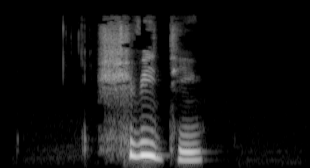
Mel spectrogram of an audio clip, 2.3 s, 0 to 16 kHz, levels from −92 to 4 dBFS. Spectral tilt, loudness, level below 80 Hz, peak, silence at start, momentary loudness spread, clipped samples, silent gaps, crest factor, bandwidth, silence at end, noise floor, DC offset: -4 dB/octave; -22 LUFS; -78 dBFS; -6 dBFS; 0.75 s; 12 LU; under 0.1%; none; 18 dB; 11 kHz; 0.8 s; -82 dBFS; under 0.1%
